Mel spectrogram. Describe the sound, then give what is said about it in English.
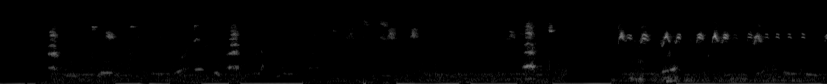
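Birds chirp in short, high bursts with brief pauses, ending in a quicker run of twittering calls, over a soft low background rumble, and no one speaks. “I hear some birds.”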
